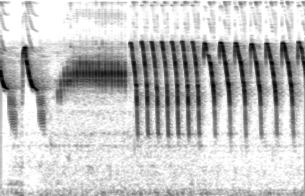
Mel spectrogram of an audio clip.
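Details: Canary performing a fast roll that provokes young and stuck-singing canaries to join in: two sweeping whistles, a sustained buzzy note, then rapid evenly spaced falling whistles about five per second.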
